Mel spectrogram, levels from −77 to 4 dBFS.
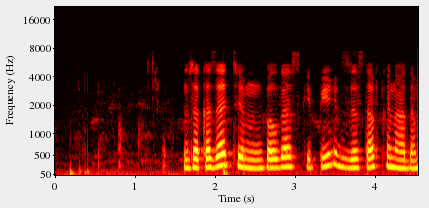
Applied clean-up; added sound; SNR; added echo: none; none; none; none.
